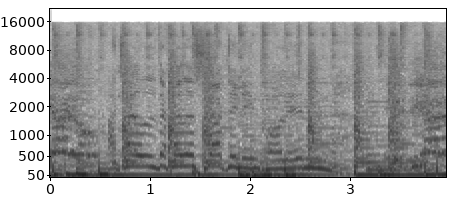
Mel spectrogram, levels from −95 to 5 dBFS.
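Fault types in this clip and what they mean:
Low bit depth with dither: the audio was stored at only about 5 bits per sample, and random dither was mixed in before each value was rounded, so the rounding error no longer follows the waveform but turns into a steady bed of white noise. Throughout the clip this sits roughly 20 dB below the signal as a constant, even hiss, clearly audible under everything, with no gritty or buzzing distortion riding on the sound itself.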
